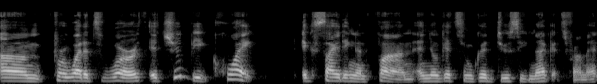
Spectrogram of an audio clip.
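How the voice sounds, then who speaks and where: Over a quiet background, a woman speaks at a moderate pace with a very deep, low pitch and ordinary pitch variation. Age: 60s. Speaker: online community owner and podcast host. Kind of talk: casual chat.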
